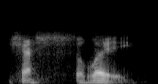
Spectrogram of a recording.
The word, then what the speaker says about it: Chasselas: That's spelled C-H-A-S-S-E-L-A-S. It's pronounced Chasselet.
